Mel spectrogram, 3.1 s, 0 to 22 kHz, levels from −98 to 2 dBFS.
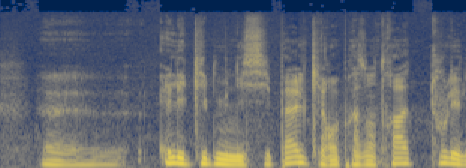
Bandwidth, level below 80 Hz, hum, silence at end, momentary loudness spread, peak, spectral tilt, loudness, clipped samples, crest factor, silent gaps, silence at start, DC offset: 15.5 kHz; -40 dBFS; none; 0 s; 13 LU; 0 dBFS; -6 dB/octave; -16 LUFS; under 0.1%; 16 dB; none; 0 s; under 0.1%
